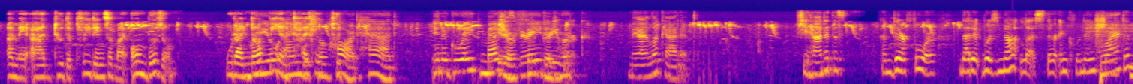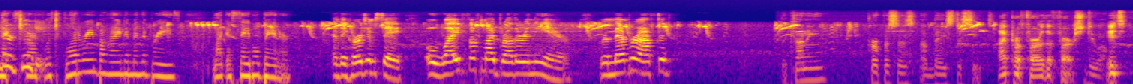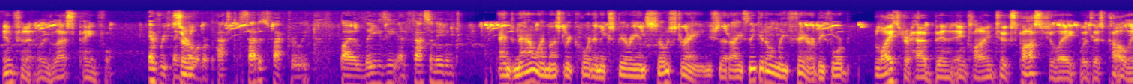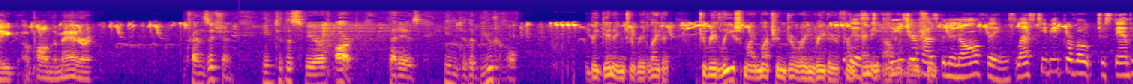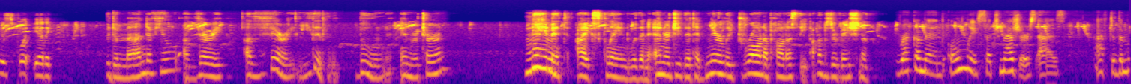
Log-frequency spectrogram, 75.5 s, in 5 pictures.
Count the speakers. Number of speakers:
10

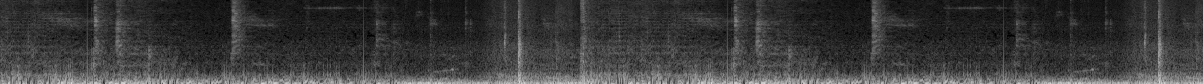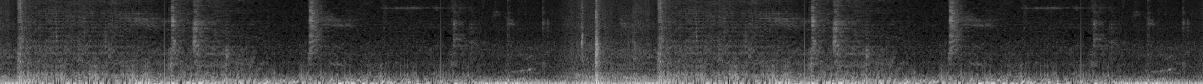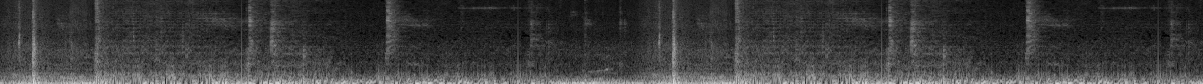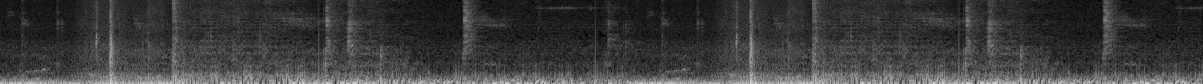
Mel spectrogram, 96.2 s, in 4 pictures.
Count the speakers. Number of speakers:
0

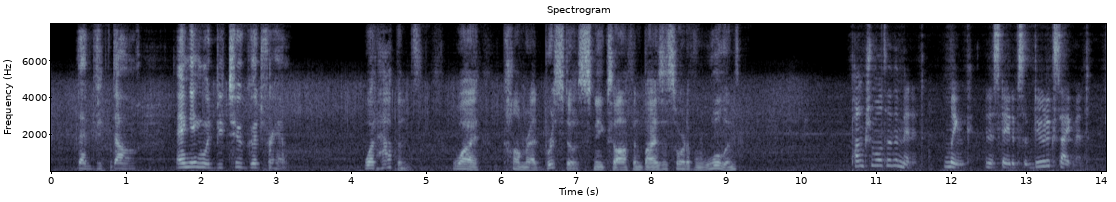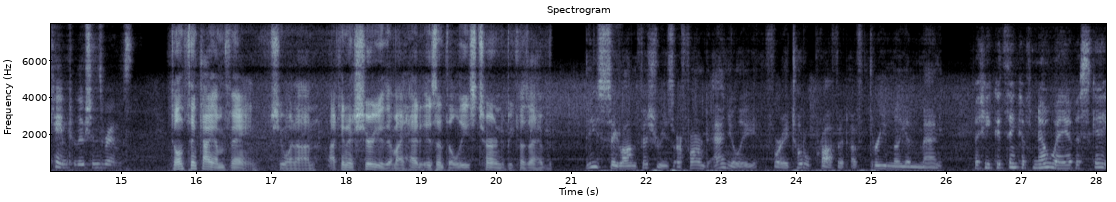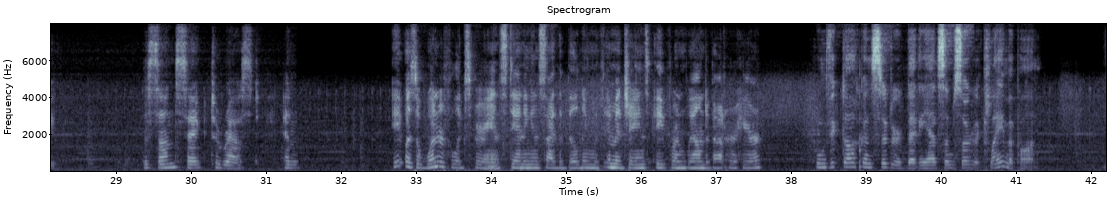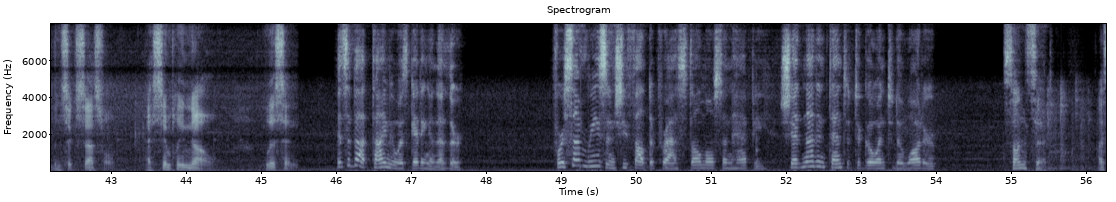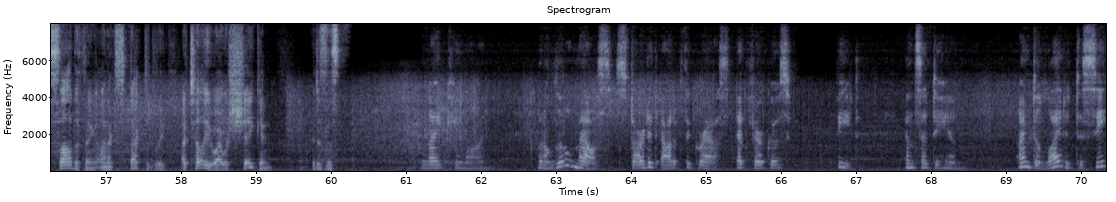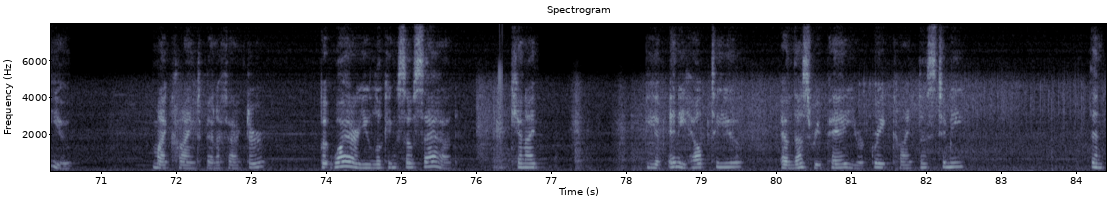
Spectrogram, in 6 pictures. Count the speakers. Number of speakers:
7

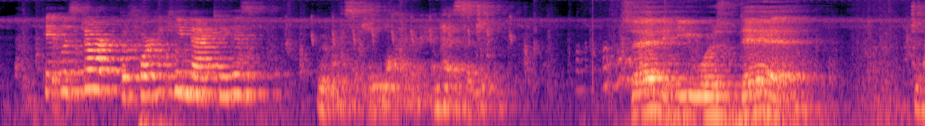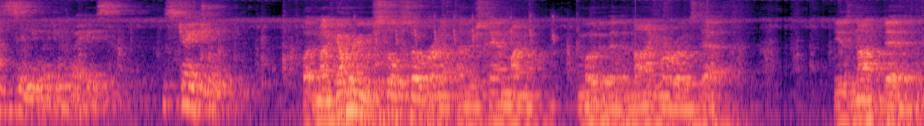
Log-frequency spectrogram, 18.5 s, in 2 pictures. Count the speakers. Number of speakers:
3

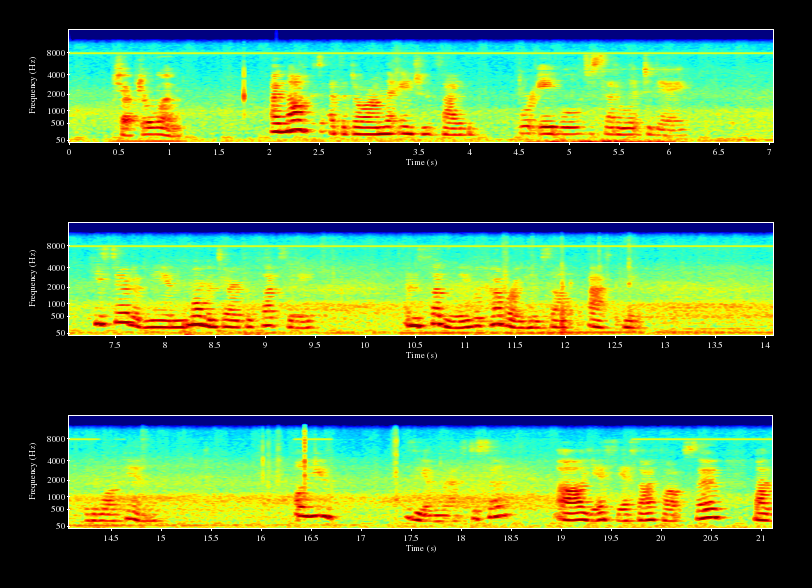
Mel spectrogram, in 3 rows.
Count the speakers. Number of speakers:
3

